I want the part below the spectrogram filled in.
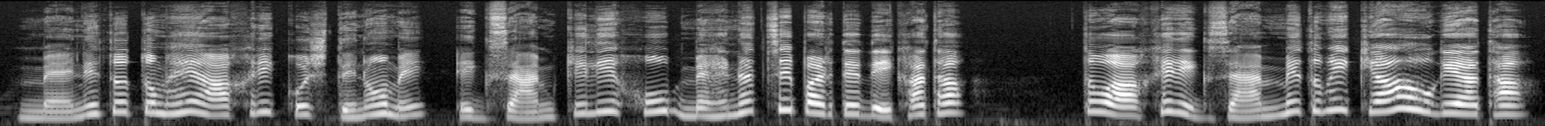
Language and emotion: Hindi, surprised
